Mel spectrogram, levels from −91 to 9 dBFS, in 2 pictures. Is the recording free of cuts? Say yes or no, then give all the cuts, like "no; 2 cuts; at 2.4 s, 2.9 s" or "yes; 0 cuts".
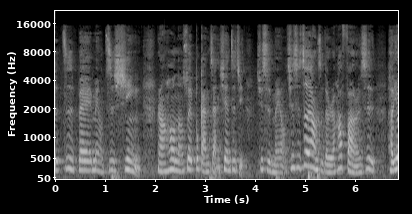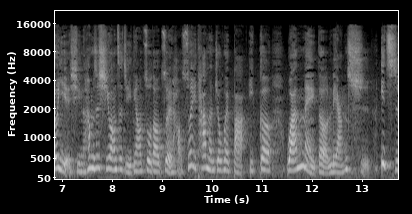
no; 1 cut; at 6.6 s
